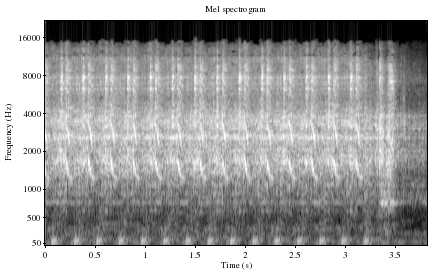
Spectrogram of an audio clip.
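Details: 1996 Suzuki King Quad 300 4x4 ATV: starter spins at a steady two-plus beats a second and it never fires; petcock works, no-start traced to a missing carburetor main jet.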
